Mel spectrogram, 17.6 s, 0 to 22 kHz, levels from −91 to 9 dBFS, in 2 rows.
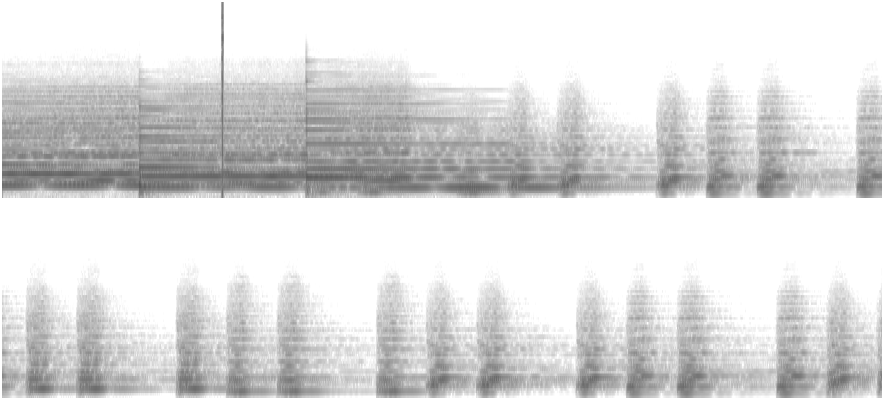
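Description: At 2.20 s there is an uninitialised buffer fault. A short, loud crack cuts through the sound. It lasts about 5.8 ms, which fits a 256-sample buffer. The playback system sent that block out before any audio had been written into it. Whatever data was left over in memory was read as samples instead. The result is a harsh, loud noise.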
